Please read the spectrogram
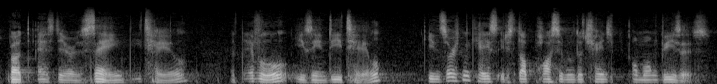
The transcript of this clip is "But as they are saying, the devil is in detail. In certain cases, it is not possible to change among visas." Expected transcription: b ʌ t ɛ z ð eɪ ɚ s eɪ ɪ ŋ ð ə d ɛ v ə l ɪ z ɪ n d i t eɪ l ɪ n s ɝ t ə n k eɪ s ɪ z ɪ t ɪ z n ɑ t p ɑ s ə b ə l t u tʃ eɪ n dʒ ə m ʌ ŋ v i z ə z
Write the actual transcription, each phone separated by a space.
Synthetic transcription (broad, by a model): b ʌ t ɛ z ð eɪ ɚ s eɪ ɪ ŋ ð ə d ɛ v ə l ɪ z ɪ n d i t eɪ l ɪ n s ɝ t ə n k eɪ ɪ s ɪ t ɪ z n ɑ t p ɑ s ə b ə l t u tʃ eɪ n dʒ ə m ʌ ŋ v i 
